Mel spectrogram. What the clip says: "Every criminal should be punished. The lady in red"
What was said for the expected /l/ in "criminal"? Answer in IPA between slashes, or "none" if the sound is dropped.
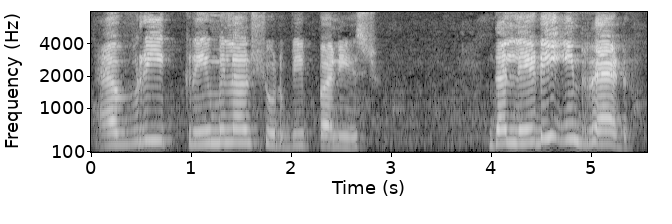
/n/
